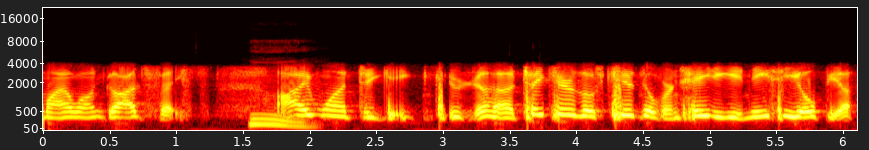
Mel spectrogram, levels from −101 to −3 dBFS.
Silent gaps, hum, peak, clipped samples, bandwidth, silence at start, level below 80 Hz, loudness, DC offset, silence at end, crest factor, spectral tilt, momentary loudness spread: none; none; -8 dBFS; under 0.1%; 4 kHz; 0 s; -62 dBFS; -22 LUFS; under 0.1%; 0.05 s; 14 dB; -8.5 dB/octave; 9 LU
